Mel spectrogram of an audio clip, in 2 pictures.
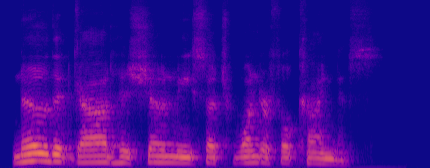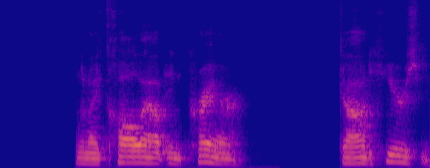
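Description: Very slow, calm, soothing speech with long, frequent pauses, ordinary pitch variation, audible room echo and a quiet background. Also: man. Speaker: service leader. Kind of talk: guided prayer. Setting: church. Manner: calm, soothing, slow and gentle. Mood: calm, quiet, devotional. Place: home room. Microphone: video call.

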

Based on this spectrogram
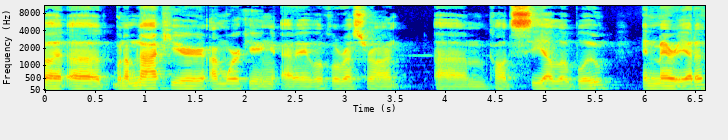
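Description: A very deep, low-pitched man with an American accent, fairly even in intonation, at a fairly slow pace. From Georgia, US. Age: 20s. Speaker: college student. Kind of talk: self-introduction video. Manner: halting, with fillers. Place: home room. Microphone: phone near.

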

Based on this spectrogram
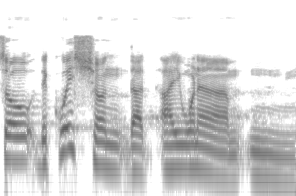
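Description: The background stays quiet. A man's speech unfolds at a fairly slow pace. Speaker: conference presenter. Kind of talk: lecture. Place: hall.

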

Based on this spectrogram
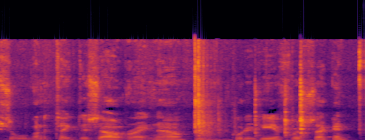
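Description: The pace is moderate. Light background noise sits behind the voice. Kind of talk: tutorial. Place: kitchen. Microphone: phone near.

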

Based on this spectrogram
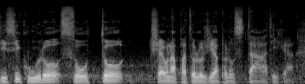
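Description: Faint music plays in the background as a man with a fairly low pitch talks at a moderate pace. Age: 50s. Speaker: urologist; guest. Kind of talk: TV interview. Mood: calm, explanatory. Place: studio. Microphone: lapel.

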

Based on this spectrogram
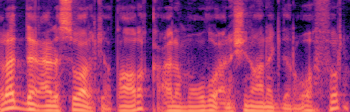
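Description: Behind the voice, the background stays quiet. A man speaks with lively intonation. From Kuwait. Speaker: restaurant owner and chef; podcast guest. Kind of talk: casual interview chat. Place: studio. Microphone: studio mic.

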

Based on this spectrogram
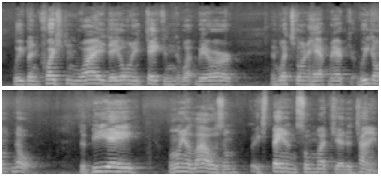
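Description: A man with an American accent at a fairly high pitch and moderate pace, with audible room echo. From US Midwest, St. Louis area. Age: 90s. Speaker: war veteran speaking at public forum. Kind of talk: public comment speech. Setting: council meeting chamber. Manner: halting; earnest, pleading.

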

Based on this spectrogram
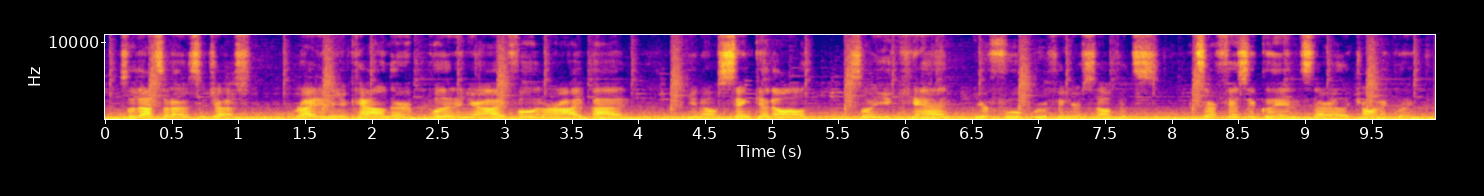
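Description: Over clear background music, a man talks at a very fast pace. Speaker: fitness trainer. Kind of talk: casual vlog chat. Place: car. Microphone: phone near.

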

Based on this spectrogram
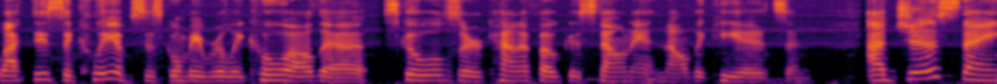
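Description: With a quiet backdrop, a woman talks fairly slowly, her pitch rising and falling in an ordinary way. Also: dry sound with no echo. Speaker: podcast guest. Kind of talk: interview answer. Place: shop.

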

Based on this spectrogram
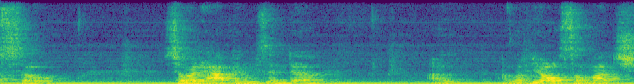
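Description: Music plays behind a man whose voice carries audible echo from the room. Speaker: vlogger. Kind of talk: casual vlog chat. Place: kitchen. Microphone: phone near.

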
